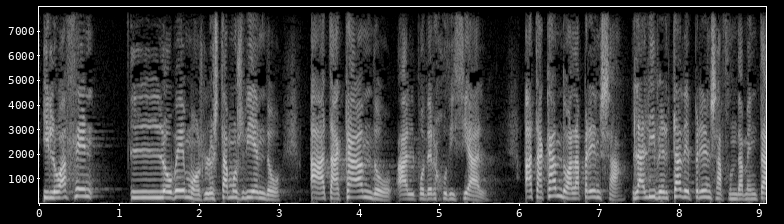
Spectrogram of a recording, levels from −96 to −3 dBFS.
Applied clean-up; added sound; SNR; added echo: none; none; none; none.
